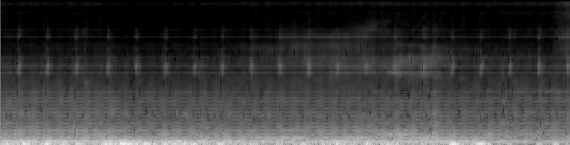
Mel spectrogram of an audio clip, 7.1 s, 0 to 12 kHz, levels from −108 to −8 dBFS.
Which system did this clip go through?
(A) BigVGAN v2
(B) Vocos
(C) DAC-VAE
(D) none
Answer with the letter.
A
